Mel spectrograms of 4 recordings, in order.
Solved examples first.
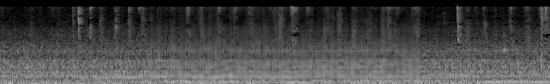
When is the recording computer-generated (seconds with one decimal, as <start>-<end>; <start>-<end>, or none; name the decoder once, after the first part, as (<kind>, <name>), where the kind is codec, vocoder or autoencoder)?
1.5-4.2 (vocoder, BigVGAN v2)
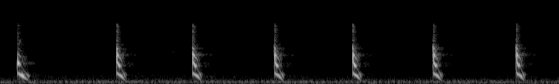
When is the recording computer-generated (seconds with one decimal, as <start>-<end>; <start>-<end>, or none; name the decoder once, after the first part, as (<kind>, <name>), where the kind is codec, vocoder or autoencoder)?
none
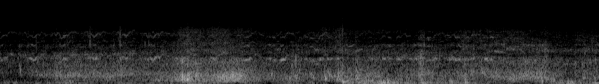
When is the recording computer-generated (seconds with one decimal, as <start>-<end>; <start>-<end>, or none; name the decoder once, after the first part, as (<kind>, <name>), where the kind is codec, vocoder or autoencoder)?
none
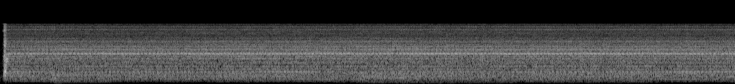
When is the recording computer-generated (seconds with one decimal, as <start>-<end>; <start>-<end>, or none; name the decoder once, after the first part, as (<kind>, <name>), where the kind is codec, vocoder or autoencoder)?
none

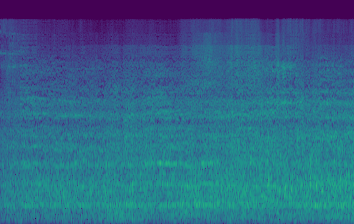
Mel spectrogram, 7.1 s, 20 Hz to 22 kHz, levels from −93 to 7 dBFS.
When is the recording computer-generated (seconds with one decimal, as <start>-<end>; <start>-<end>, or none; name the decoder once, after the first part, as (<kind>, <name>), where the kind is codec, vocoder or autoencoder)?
2.1-6.4 (codec, SNAC)

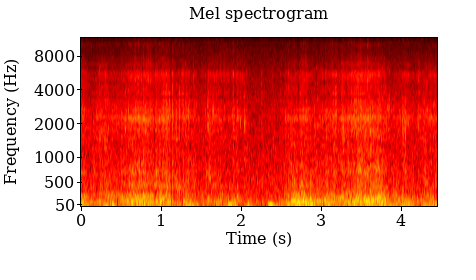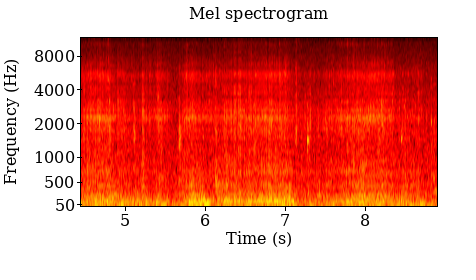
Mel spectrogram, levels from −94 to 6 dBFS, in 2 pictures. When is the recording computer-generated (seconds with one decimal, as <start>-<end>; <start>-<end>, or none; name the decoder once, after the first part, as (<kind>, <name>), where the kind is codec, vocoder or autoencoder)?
0.0-0.5 (autoencoder, DAC-VAE)

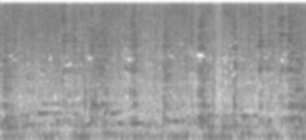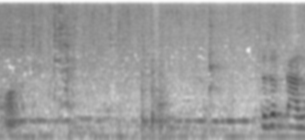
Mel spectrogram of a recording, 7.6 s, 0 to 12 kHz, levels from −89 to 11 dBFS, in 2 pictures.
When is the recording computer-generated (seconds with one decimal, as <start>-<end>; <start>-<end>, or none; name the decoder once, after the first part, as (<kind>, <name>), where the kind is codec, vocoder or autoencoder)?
2.5-5.6 (vocoder, Vocos)

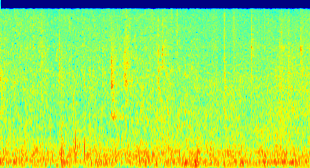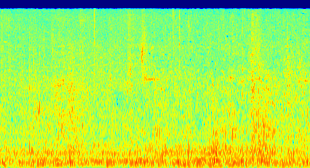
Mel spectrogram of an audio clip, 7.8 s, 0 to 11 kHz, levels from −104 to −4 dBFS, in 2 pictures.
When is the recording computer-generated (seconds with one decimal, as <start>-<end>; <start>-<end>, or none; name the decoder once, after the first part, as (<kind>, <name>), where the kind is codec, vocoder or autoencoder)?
2.4-5.7 (codec, SNAC)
